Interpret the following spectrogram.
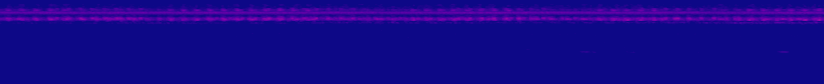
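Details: Countryside insects singing on a summer night at a grandmother's home: continuous shrill, pulsing trills high up, with scattered soft low chirps appearing now and then.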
